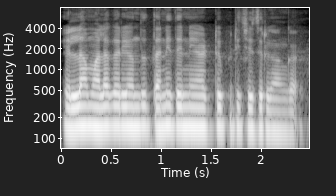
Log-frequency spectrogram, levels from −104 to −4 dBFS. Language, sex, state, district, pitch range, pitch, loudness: Tamil, male, Tamil Nadu, Kanyakumari, 135-145 Hz, 140 Hz, -14 LUFS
